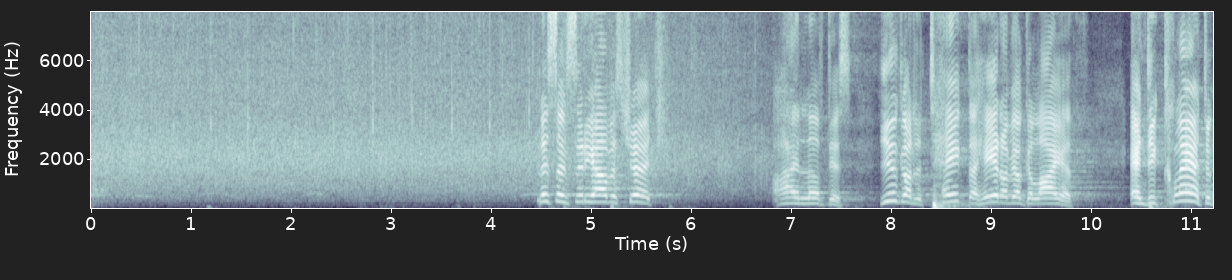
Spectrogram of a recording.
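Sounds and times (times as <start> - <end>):
audience clapping: 0.0 - 7.4
speech: 4.4 - 5.8, 6.8 - 11.2.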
